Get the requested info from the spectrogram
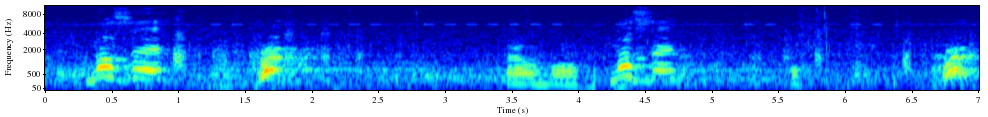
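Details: Hovawart in protection training, 26 January 2014, practising barking at the helper in the blind and obedience; separate loud, ringing barks every second or two, with a handler's spoken commands between them.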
